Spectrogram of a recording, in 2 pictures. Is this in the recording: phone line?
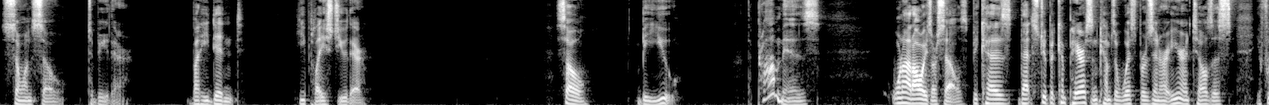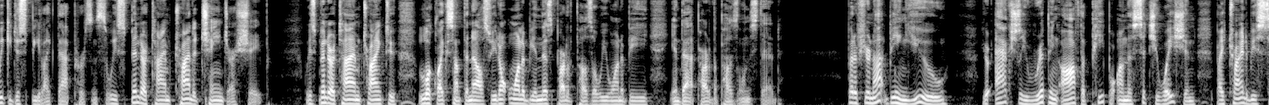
no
